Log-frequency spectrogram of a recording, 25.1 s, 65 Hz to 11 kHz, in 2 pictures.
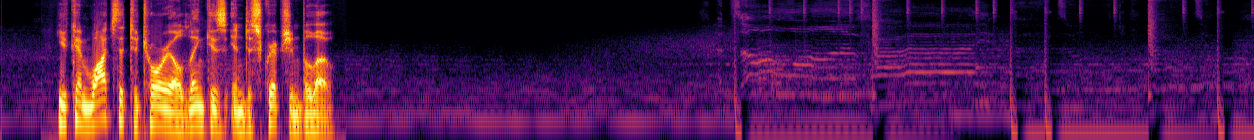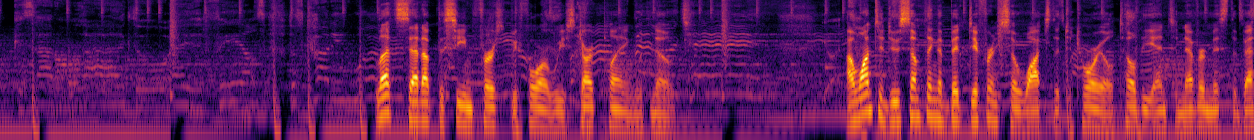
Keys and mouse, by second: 0.0 shift+a, 1.6 click, 3.3-4.5 drag, 5.6 drag, 6.1 click, 6.8 click, 9.4 click, 9.5 z, 10.0 click, 10.7 click, 13.0 shift+a, 14.7-18.7 typing, 15.0 click, 19.2 click, 19.3 click, 20.4 shift+click, 20.5 g, 21.2 click, 21.4 s, 22.6 right click, 23.4 g, 23.8 click, 24.0 r, 24.1 y, 24.3 x.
